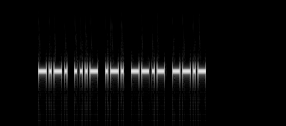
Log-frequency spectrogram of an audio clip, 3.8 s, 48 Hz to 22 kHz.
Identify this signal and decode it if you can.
Morse code, heard as a keyed tone, about 36 wpm, 690 Hz. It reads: CVRQQ
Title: Code Groups - 5 Letters - 35wpm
